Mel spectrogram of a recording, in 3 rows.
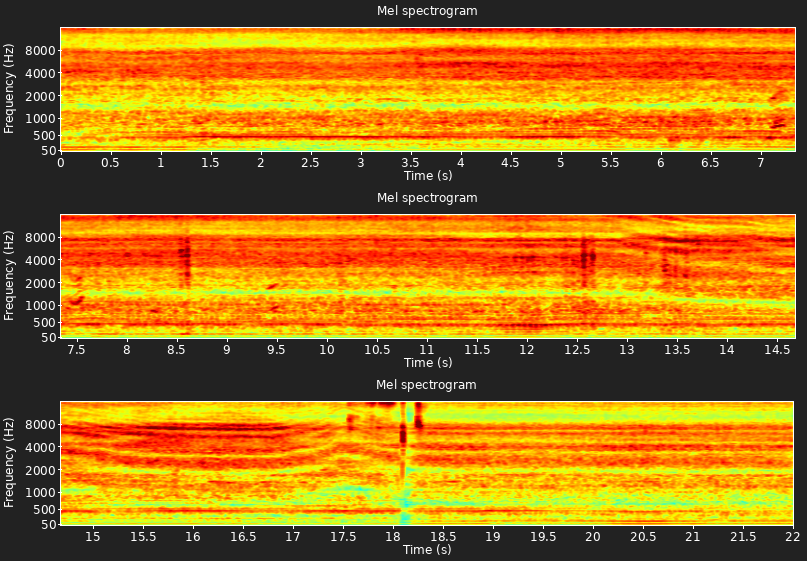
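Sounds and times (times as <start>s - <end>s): excavator diesel engine running: 0.0s - 22.0s.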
